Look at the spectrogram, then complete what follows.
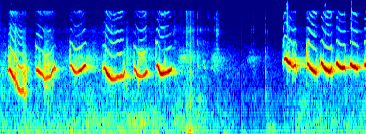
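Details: Male common iora (cipoh, sirtu), used to provoke other birds, sings a run of six evenly spaced slurred whistles, pauses about a second, then six more rapid, flatter whistled notes.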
